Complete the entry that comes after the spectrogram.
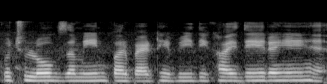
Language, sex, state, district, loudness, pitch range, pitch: Hindi, female, Haryana, Charkhi Dadri, -16 LUFS, 170-180 Hz, 175 Hz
